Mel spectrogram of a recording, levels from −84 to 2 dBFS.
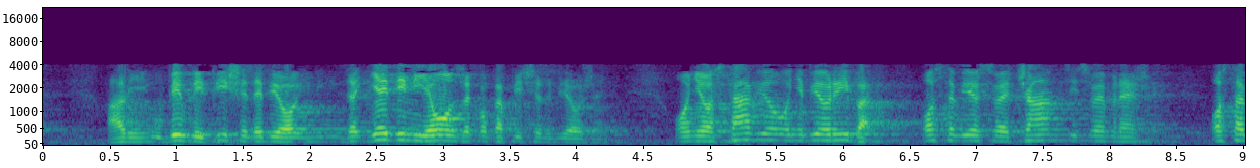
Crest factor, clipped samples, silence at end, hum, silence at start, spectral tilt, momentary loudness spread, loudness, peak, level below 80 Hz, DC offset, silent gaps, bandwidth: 18 dB; under 0.1%; 0 s; none; 0.5 s; -10 dB/octave; 13 LU; -20 LUFS; -4 dBFS; -58 dBFS; under 0.1%; none; 4.3 kHz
